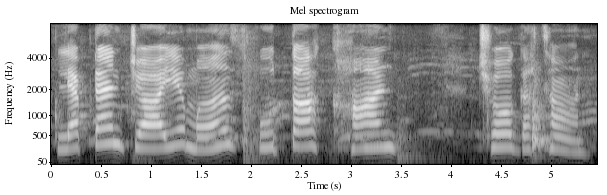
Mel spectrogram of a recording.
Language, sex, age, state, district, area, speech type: Kashmiri, female, 18-30, Jammu and Kashmir, Bandipora, rural, read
